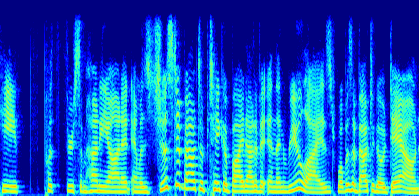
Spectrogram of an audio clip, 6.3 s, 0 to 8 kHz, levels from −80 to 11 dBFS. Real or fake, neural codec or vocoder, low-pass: real; none; 7.2 kHz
